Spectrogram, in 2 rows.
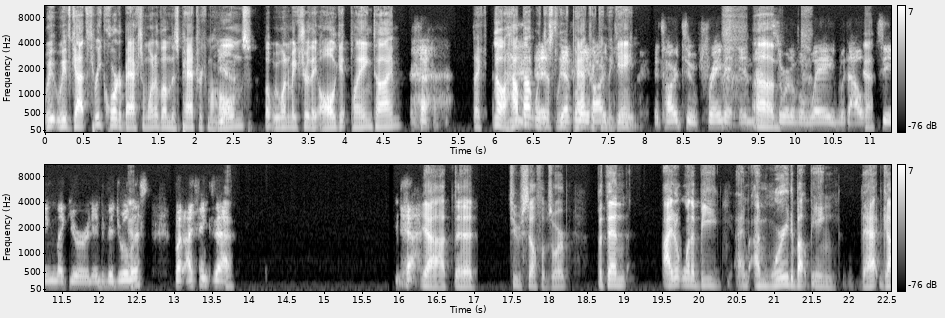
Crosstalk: present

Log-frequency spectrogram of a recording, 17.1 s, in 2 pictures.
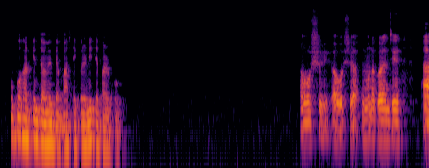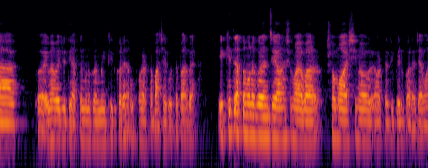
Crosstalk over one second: none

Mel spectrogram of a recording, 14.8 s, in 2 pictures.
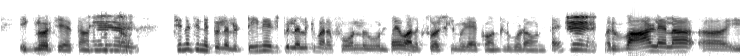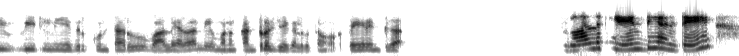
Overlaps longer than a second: none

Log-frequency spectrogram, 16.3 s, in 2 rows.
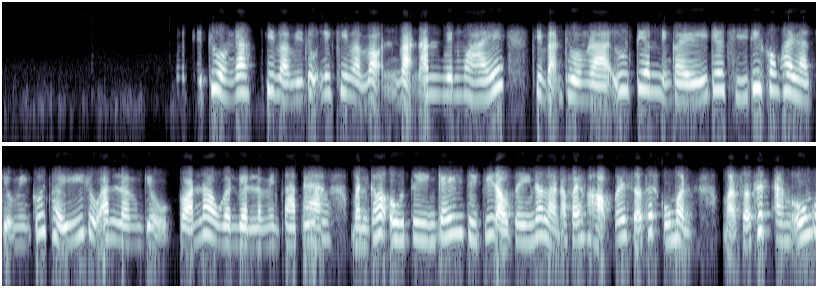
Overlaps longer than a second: none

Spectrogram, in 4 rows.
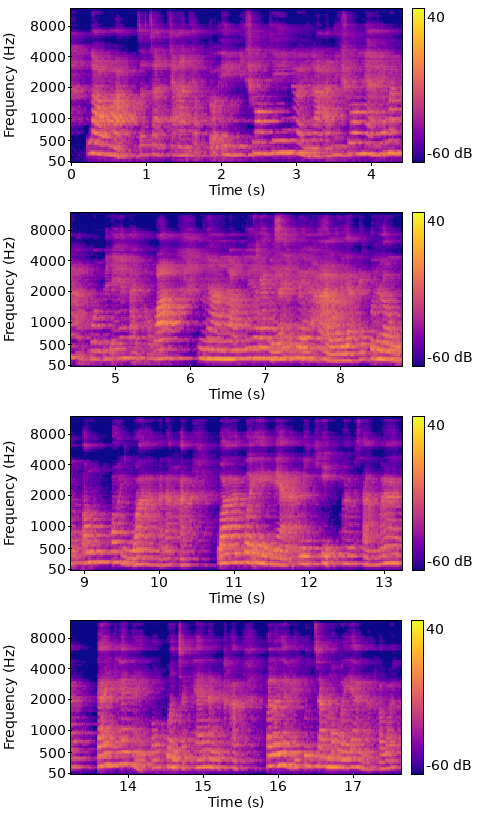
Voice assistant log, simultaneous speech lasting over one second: present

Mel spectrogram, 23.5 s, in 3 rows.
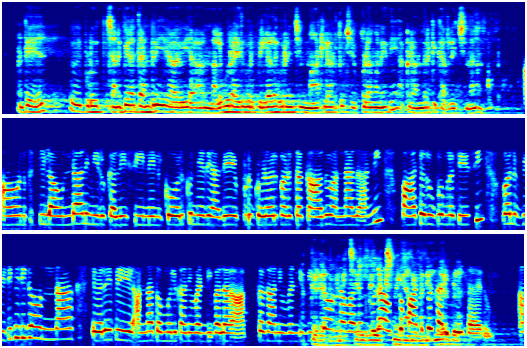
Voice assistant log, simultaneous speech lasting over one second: present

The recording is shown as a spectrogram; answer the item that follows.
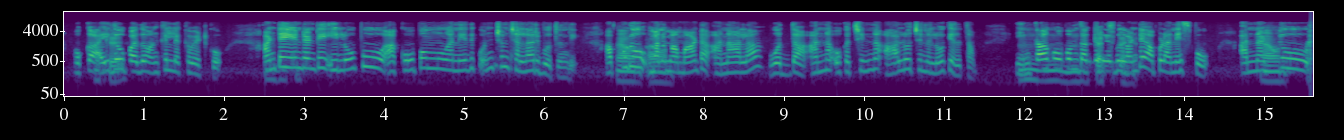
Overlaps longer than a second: present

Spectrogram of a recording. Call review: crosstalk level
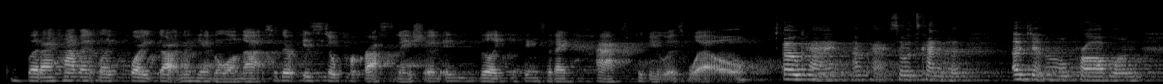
none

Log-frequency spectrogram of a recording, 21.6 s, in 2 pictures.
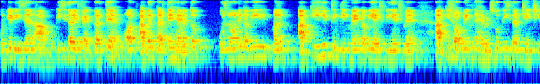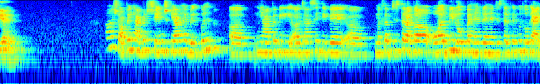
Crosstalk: none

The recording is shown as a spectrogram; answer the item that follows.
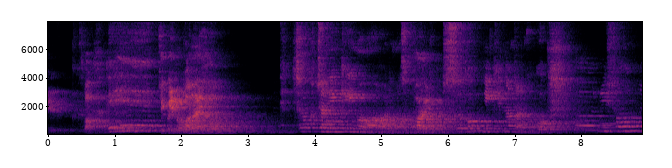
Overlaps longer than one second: none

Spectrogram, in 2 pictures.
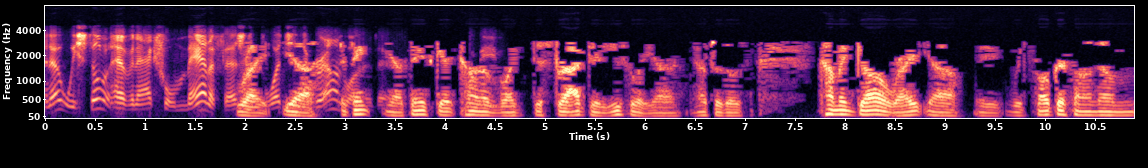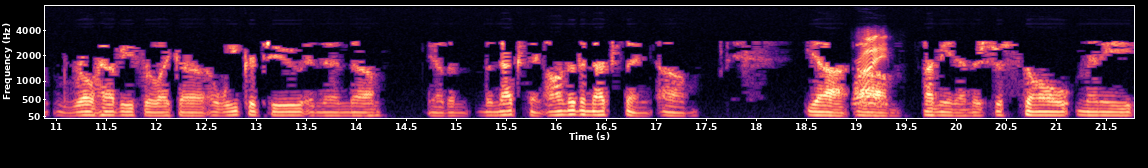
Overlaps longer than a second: present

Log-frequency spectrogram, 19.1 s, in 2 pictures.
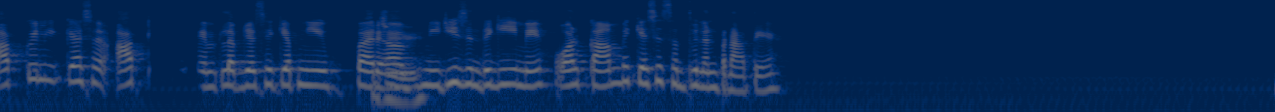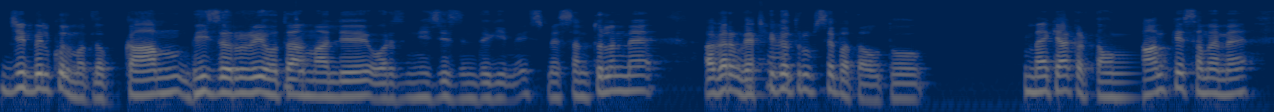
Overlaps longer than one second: none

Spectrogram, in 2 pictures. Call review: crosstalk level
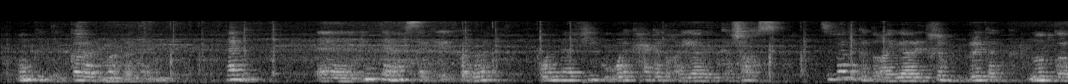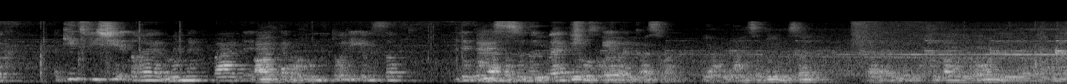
present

